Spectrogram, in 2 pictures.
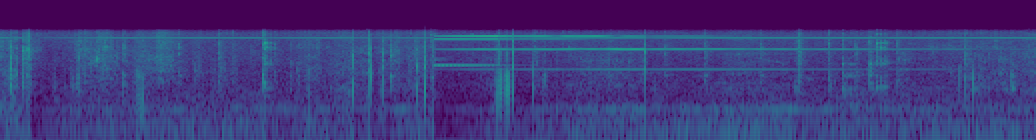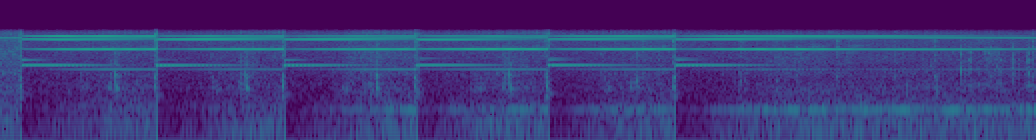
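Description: Warmink Dutch wall clock striking its bell as the hour comes up: one strike about four seconds in, then a run of about six strikes a little over a second apart from about halfway, each ringing on. Before the first strike there are quick ticks and clicks.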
